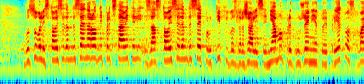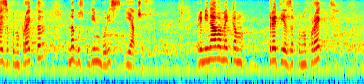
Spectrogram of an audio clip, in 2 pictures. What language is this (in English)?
Bulgarian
